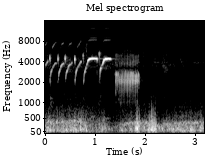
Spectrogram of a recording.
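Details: Canary delivering a series of rapid rising whistled slurs, then a buzzy rattle, with low rumbling background noise.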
